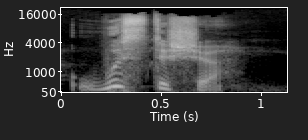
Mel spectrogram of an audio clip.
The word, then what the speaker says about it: Worcestershire: She lives near, or lives in a county, I'm pretty sure it's a county, near Worcestershire.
